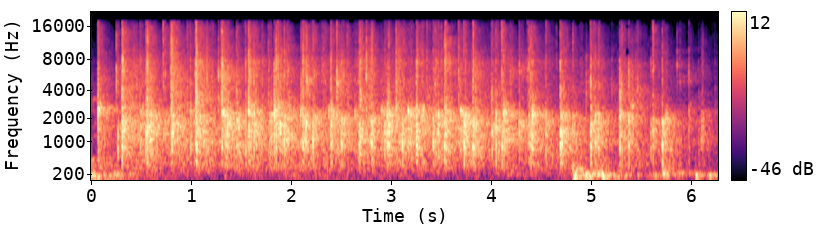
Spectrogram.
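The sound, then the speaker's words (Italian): Steady audience applause at the end of a talk, many hands clapping densely for several seconds at a fairly loud, even level, with a faint voice briefly heard under the clapping near the end. “direi che abbiamo raggiunto il tempo, lasciate la parola per le conclusioni. Un applauso.”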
